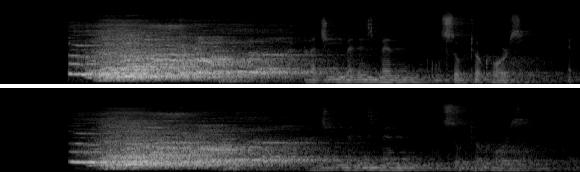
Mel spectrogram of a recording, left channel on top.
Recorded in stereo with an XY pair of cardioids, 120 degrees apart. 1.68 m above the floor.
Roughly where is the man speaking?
Ahead left.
